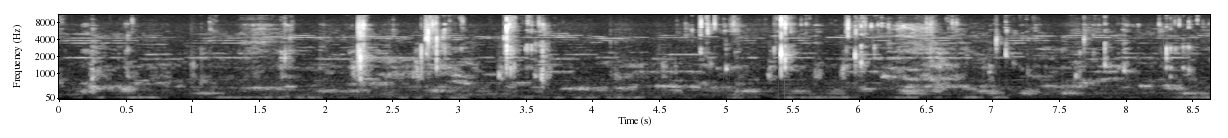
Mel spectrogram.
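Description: A man chewing fried pakoras, with irregular crisp crunches, a few of them louder than the rest.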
